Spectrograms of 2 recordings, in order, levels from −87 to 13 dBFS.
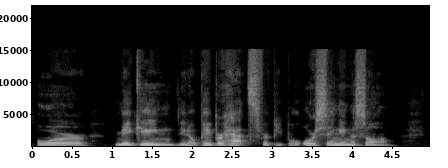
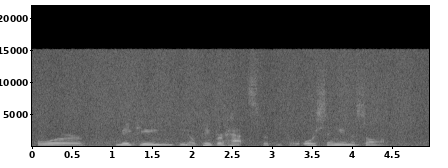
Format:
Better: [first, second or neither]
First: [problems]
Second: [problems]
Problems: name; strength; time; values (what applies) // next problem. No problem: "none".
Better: first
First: none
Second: hiss; loud; throughout; 3 dB below the speech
